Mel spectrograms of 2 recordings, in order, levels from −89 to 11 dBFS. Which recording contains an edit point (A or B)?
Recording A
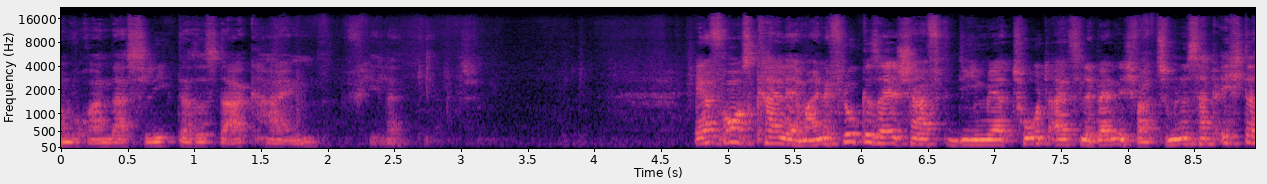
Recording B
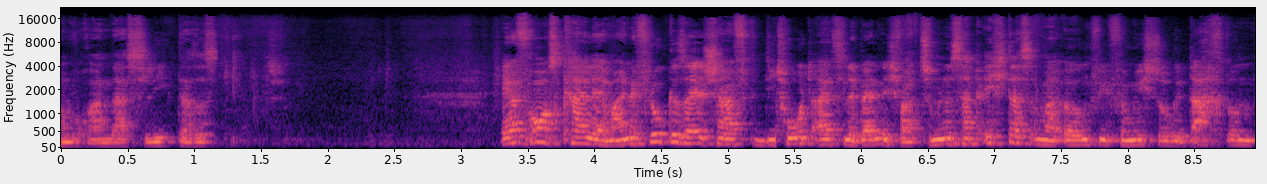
B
